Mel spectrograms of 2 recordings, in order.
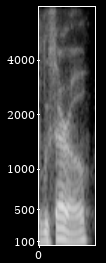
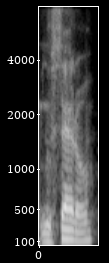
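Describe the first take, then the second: First: The name is pronounced the English way. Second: The name is pronounced the Spanish way. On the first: This is how the family used to say it. "We said Lucero" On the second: This is the name's original pronunciation. "we didn't say it like that"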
